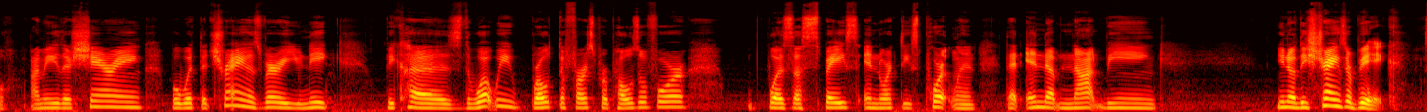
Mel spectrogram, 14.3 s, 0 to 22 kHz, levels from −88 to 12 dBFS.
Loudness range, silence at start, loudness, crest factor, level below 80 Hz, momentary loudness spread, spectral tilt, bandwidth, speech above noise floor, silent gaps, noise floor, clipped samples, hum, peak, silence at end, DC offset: 3 LU; 0 s; -24 LUFS; 22 dB; -62 dBFS; 12 LU; -4.5 dB/octave; 20 kHz; 34 dB; none; -59 dBFS; under 0.1%; none; -4 dBFS; 0.3 s; under 0.1%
